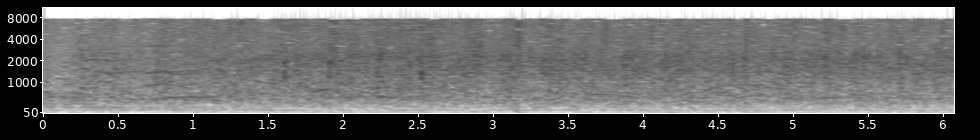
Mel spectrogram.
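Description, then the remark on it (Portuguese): Audience applause for the Lord fills the whole stretch, a dense, steady wash of many hands clapping at an even loudness for about six seconds, with no voices standing out above it. “Se vocês aplaudiram o Senhor, sabe o que a Bíblia diz?”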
